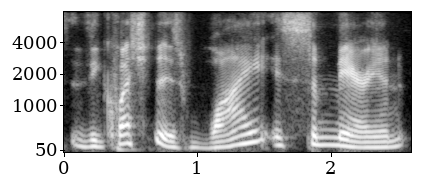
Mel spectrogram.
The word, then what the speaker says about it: Cimmerian: If you speak English it's Cimmerian.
